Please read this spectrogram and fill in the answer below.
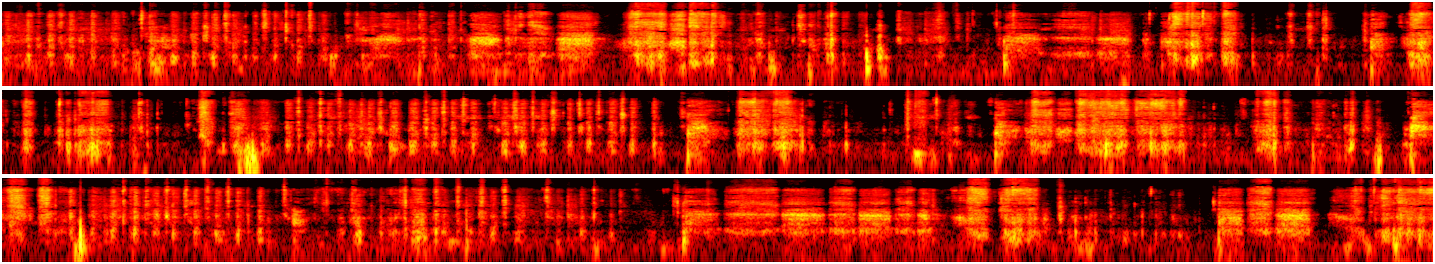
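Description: Close-miked eating sounds of a man chewing roasted meat pulled off the bone by hand: wet chewing, lip-smacking and heavy breathing through the mouth, in irregular, closely spaced bursts.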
